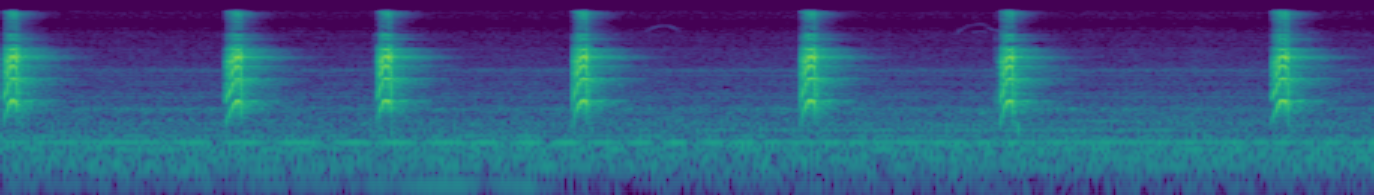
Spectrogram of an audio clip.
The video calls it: Sugar Glider Barking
